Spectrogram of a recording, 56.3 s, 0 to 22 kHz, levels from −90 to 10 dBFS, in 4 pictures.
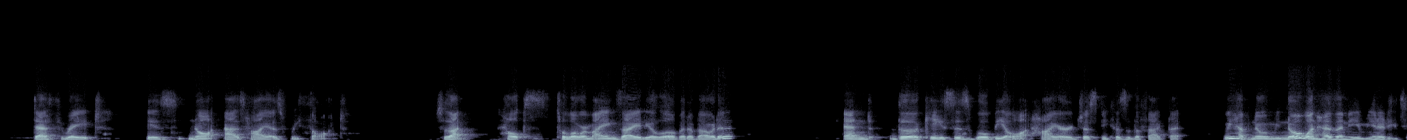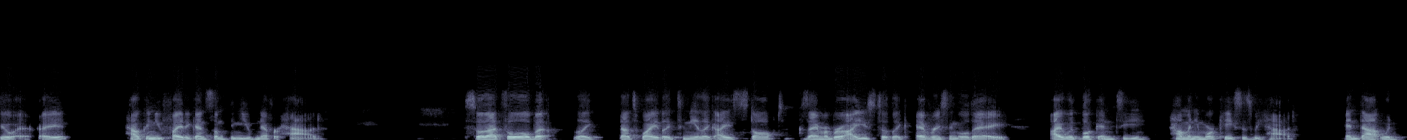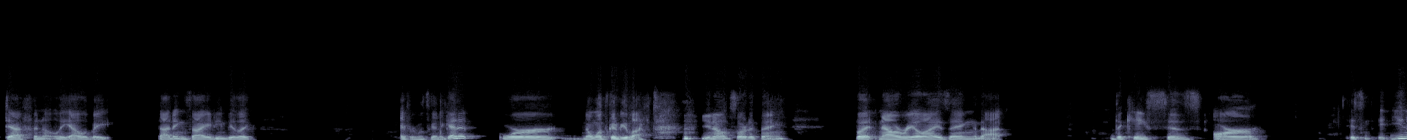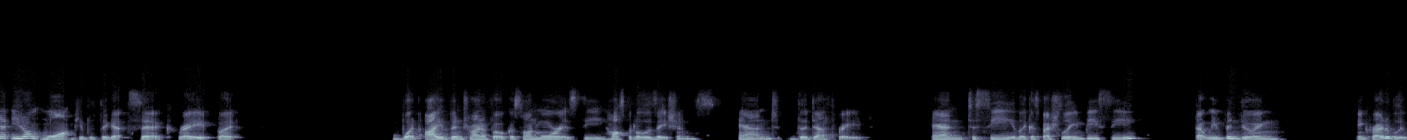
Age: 20-39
